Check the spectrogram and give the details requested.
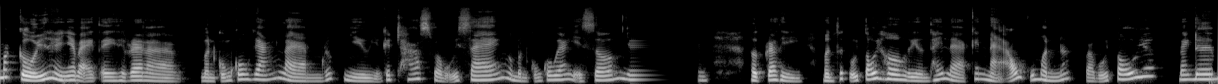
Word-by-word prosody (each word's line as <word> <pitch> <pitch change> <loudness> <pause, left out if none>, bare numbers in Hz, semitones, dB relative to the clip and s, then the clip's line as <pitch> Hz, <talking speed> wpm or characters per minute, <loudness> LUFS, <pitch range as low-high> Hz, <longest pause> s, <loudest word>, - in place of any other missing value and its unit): mắc 340 +1 +3
cười 190 -4 +8
như 210 - +7
thế 285 - +4
này 230 -7 +4
nha 200 +1 +3
bạn, 155 -4 0
tại 175 0 +1
vì - - -5
thật 175 - -1
ra 190 0 +5
là 155 -5 -2 0.2
mình 160 -2 -3
cũng 160 +5 -3
cố 235 0 +1
gắng 230 +3 -1
làm 160 - -1
rất 245 +8 -6
nhiều 160 -6 -1
những 130 -3 -8
cái 215 +8 -4
task 260 0 -3
vào 165 -4 -1
buổi 170 - -4
sáng 210 - 0
và 265 - -2
mình 165 -6 -4
cũng 155 +2 -9
cố 205 +3 -1
gắng 220 +3 0
dậy - - -3
sớm 200 - 0
nhưng 215 -3 -4 0.4
nhưng 190 - -8 0.4
thực 180 -1 +3
ra 205 0 +4
thì 150 -5 -1 0.2
mình 170 -2 0
thích 265 - -2
buổi - - +3
tối 255 +4 +5
hơn 235 -3 +4
tại 175 - +1
vì - - +2
mình 155 -1 -3
thấy 225 +6 -1
là 180 - -1
cái 255 - -5
não 235 - 0
của - - -3
mình 200 -7 0
á, 235 +8 -4
vào 155 -2 -5
buổi 145 +6 -3
tối 255 +9 +4
á 380 - +1 0.3
ban 225 +1 0
đêm 235 +1 +4
205 Hz, 285 wpm, -20 LUFS, 170-235 Hz, 0.4 s, cười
